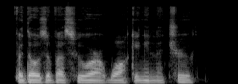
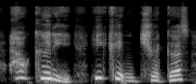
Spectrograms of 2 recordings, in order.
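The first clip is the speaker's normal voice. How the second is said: much higher, mocking believer voice; 13 semitones higher than usual. Preacher mocking Christians who say they felt the Spirit, much higher. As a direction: parody a believer insisting they can't be tricked. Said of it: "because you're saying".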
